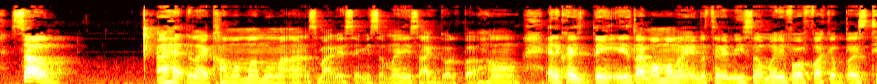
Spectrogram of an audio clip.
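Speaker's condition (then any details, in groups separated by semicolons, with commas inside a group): No condition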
